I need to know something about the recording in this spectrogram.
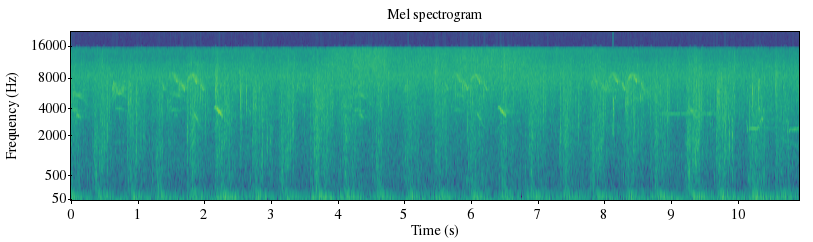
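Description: Heavy footsteps thud quickly and steadily on sand.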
